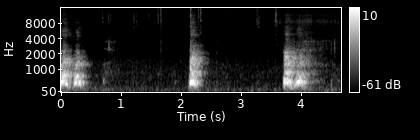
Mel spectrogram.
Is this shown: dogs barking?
yes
